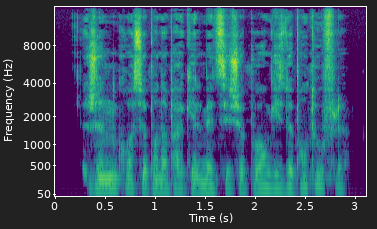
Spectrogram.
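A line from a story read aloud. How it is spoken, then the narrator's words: Acerbic. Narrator (French): fit-il d'un ton acerbe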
